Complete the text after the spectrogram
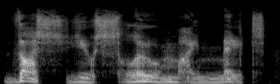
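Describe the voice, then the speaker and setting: A man doing a grim, low-voiced jungle avenger. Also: no room sound, studio quality. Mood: hissing. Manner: slow, low, grim speech. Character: stern wild jungle man, grave avenger.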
